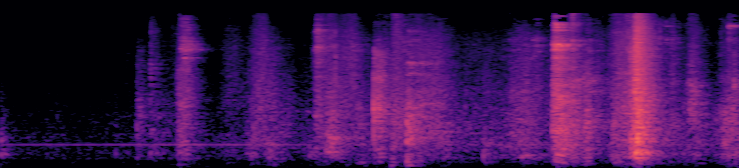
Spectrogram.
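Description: Hands rub and knock against a soft instrument case.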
